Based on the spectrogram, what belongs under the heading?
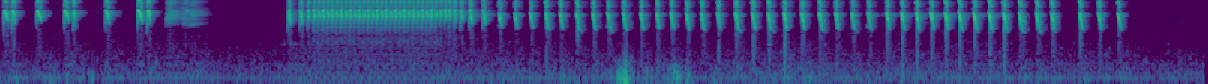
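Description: High-pitched songbird calls: a few separate chirps, a short pause, then a rapid trill about four seconds in that breaks into a long series of sharp repeated notes at about four a second, stopping a second before the end.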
